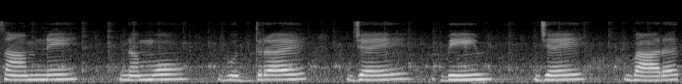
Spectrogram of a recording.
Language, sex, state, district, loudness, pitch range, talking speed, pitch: Hindi, female, Madhya Pradesh, Dhar, -15 LUFS, 210-230 Hz, 55 wpm, 220 Hz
